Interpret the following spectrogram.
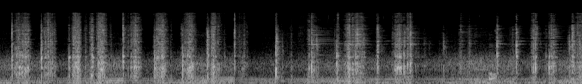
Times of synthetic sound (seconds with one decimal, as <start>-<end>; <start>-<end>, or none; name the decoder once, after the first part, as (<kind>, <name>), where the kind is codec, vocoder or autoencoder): none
